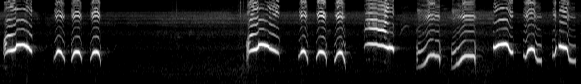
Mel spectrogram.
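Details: Black-throated laughingthrush singing to spur other laughingthrushes into song: short arched whistles in groups of three, a quiet gap, then a varied string of rising and falling whistled notes.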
